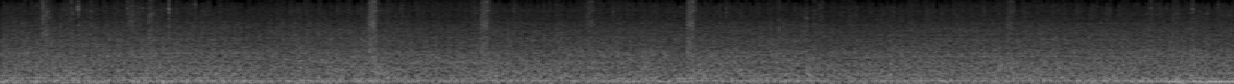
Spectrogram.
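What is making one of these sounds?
A heavy truck engine rumbles steadily as the truck crawls forward.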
